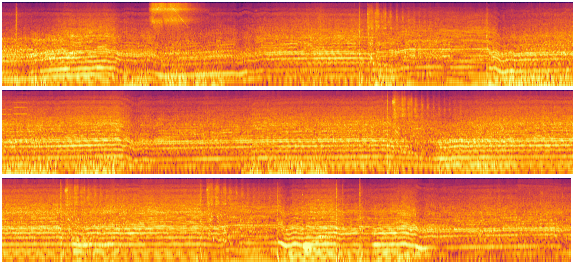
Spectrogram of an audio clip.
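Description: A video game car driving with a continuous revving engine that rises and falls through gear changes, loud and close, with brief tire noise and no talk.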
